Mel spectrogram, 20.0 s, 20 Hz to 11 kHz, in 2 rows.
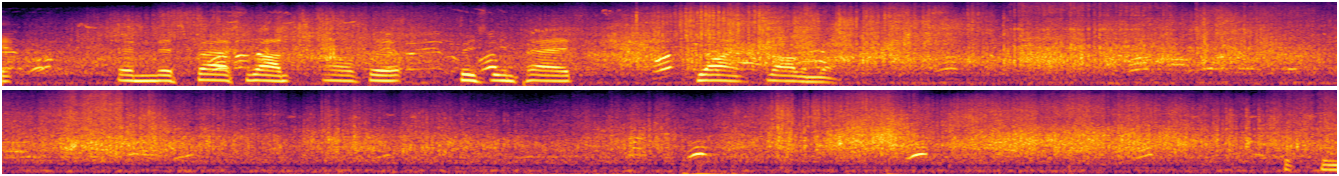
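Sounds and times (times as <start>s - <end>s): skis scraping on icy snow: 0.0s - 20.0s.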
